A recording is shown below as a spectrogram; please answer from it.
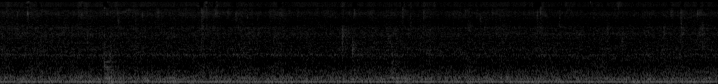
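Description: Masala sizzling in a pan as prawns are roasted for chemeen roast, a faint, steady hiss and fine crackle with a low constant hum beneath and no voices.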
